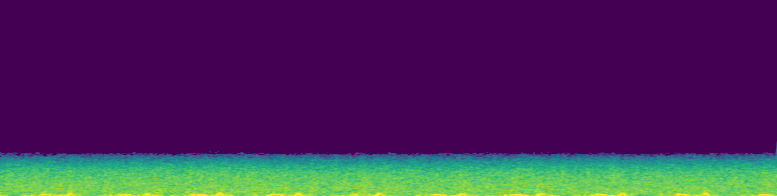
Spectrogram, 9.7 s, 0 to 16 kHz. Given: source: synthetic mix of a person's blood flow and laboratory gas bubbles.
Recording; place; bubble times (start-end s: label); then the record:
Doppler ultrasound of blood flow; precordium
no bubbles
From the record:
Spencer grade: 0 (complete lack of bubble signals)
